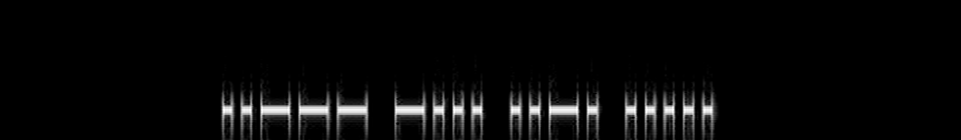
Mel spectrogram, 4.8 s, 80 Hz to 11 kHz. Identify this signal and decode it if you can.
Morse code, heard as a keyed tone, about 25 wpm, 690 Hz. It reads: 2BF5
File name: practice / 25wpm / Four Letter-Number Combinations - 25wpm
